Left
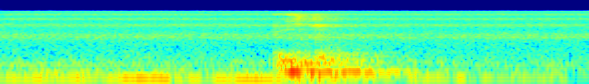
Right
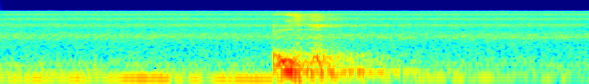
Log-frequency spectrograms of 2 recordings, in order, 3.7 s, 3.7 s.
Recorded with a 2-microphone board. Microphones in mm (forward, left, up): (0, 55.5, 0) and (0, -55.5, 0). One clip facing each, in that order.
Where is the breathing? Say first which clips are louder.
Right 7 dB; 70° right (ahead or behind), 1.8 m.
